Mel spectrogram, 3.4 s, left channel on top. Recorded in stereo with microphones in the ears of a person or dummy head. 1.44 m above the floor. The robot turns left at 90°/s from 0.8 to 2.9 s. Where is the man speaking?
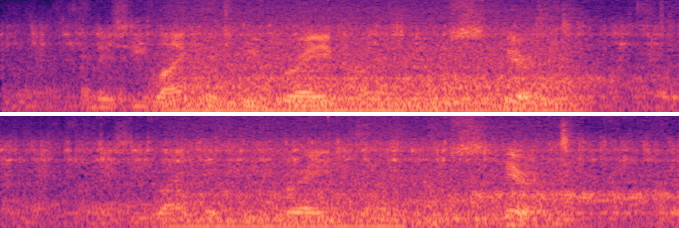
135° left, 0.9 m; by 3.4 s 50° right, 0.9 m.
